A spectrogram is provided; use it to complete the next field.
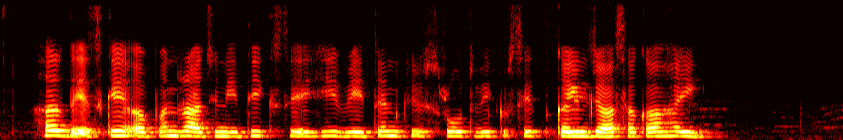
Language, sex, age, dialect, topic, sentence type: Magahi, female, 25-30, Southern, banking, statement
